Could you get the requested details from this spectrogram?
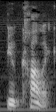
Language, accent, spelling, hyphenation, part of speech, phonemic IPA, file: English, US, bucolic, bu‧col‧ic, adjective / noun, /bjuˈkɑlɪk/, En-us-bucolic.ogg
- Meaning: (adjective) 1. Rustic, pastoral, country-styled 2. Relating to the pleasant aspects of rustic country life 3. Pertaining to herdsmen or peasants; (noun) 1. A pastoral poem 2. A rustic, peasant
